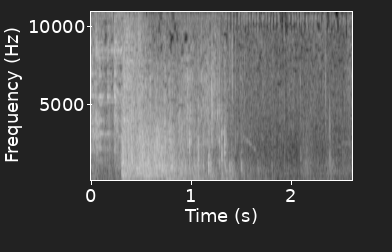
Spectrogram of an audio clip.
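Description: A loud blast bursts and rumbles away.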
